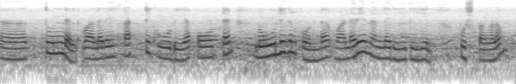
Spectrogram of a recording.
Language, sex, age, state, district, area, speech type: Malayalam, female, 30-45, Kerala, Alappuzha, urban, spontaneous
